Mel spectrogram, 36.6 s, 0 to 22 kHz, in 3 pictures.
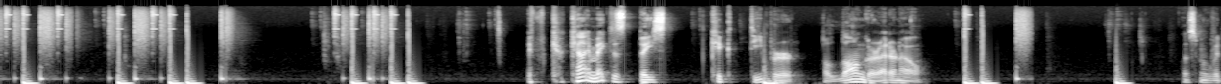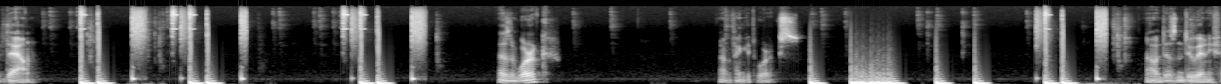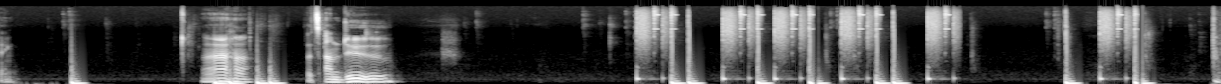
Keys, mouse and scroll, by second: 0.8 space, 0.9 click, 2.3 space, 2.5-2.9 scroll up 1, 3.1 click, 3.3 space, 3.6 click, 4.3 space, 4.6 click, 4.9 click, 5.9 click, 6.9 click, 7.1 e, 7.7 click, 8.5 click, 9.5 click, 9.7 space, 10.4 space, 11.1 click, 11.9 alt+shift+Down, 12.6-13.2 alt+shift+drag, 13.1-16.5 typing, 13.8 click, 14.9 click, 15.3-15.8 drag, 17.9 click, 18.9 click, 20.3 click, 20.7 click, 21.8 click, 22.5 click, 22.6 space, 23.4 space, 23.9 shift+right click, 24.2 shift+d, 25.0 click, 26.3 ctrl+y, 28.1 g, 29.2-30.5 drag, 30.7 click, 30.8 space, 32.6 space, 32.7 click, 34.1 space, 34.2 scroll down 1, 34.9 click, 35.0 space, 35.2 scroll down 2, 35.8 space.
